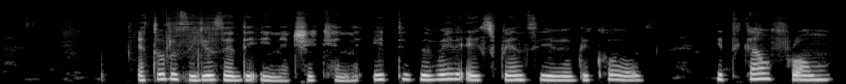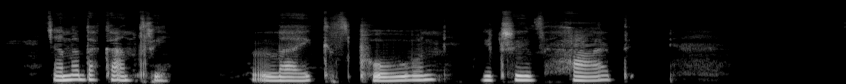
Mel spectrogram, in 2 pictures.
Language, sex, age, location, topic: Kinyarwanda, female, 25-35, Musanze, finance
